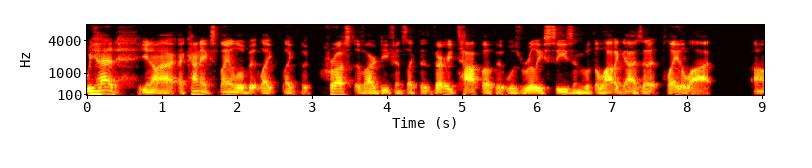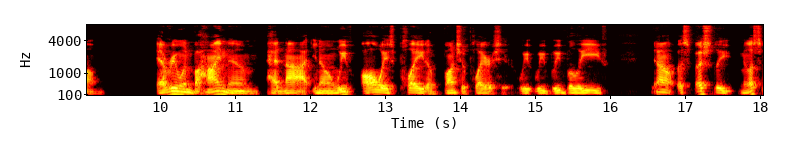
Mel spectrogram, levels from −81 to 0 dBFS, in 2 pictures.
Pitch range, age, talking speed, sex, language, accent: 80-95 Hz, 20-39, 215 wpm, male, English, American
